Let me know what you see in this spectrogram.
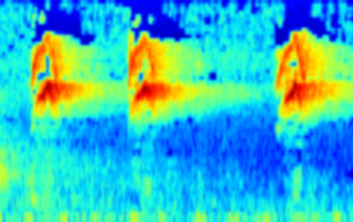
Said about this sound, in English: Bird is having a nervous breakdown.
